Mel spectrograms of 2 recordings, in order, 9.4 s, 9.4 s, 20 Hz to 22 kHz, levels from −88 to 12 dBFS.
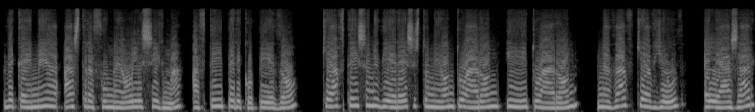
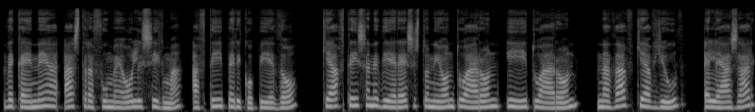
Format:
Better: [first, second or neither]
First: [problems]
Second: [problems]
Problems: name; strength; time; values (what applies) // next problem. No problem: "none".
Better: second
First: distortion; heavy; 32% of the sound clipped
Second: none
